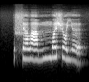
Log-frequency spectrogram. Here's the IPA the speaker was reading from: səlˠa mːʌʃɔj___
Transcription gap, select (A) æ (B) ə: B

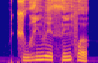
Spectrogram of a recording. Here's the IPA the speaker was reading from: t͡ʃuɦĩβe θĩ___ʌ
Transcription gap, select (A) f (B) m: A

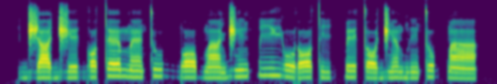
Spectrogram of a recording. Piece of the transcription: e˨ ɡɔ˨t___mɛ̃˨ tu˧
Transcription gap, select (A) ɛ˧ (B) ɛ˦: A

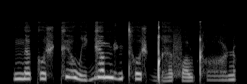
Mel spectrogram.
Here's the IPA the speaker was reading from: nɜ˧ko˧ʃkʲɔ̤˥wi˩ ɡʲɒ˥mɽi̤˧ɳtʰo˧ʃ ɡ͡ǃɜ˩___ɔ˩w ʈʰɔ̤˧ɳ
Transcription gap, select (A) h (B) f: B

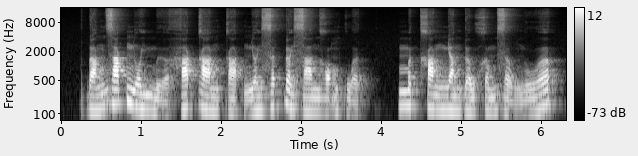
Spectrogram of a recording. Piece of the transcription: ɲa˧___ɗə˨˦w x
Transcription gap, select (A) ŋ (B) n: B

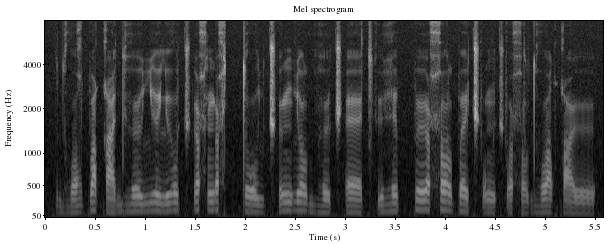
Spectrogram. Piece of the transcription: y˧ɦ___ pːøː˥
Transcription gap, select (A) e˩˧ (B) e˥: B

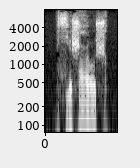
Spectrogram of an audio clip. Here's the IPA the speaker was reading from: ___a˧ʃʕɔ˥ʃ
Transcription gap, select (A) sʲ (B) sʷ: A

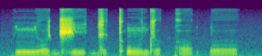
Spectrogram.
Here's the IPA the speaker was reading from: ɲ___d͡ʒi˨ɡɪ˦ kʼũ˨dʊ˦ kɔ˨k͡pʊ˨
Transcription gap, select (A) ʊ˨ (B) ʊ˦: A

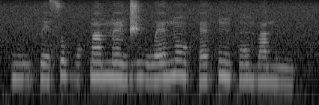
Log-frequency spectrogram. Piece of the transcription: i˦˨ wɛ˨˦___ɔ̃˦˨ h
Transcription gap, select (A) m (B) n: B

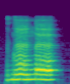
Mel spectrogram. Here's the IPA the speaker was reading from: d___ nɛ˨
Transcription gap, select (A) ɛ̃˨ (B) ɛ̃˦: A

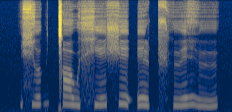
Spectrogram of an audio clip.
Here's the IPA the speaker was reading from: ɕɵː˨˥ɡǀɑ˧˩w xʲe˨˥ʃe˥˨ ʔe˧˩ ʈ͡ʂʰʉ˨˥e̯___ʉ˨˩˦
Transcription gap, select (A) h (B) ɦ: B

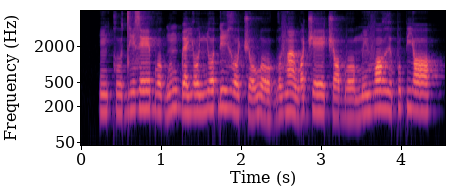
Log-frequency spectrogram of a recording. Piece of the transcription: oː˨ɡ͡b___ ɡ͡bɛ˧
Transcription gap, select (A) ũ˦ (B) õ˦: A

